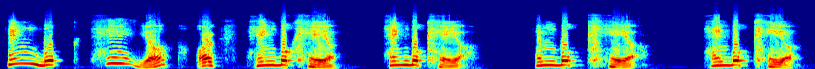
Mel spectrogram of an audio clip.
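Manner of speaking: 행복해요 said haengbokhaeyo with a puff of air; aspirated k. Shown as a demonstration. Teacher drilling the aspirated K. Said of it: "Mas maraming air".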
